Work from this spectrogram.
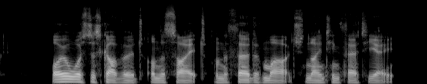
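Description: Throughout, the speech has a breathy, grainy top end, likely from Bluetooth LC3 compression near 48 kbps. A spectrogram shows patchy upper bands refilled with noise.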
